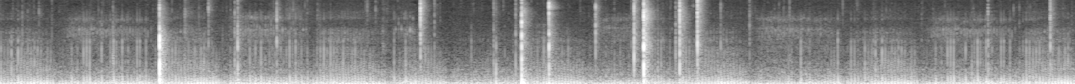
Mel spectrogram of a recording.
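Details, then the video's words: Sleeping cat purring softly by a warm fireplace; a steady low rumbling purr runs throughout, punctuated by sharp, scattered crackles and pops of burning wood. "Warm Fireplace Ambience with a Sleeping Cat 🐱💤Fireplace & Soft Purring"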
